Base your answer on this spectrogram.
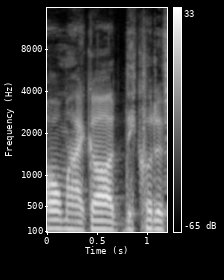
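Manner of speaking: mock scream, yelled out in alarm. Retelling watching footage on the phone, imitating own past screaming. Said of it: "And I'm just screaming, going".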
